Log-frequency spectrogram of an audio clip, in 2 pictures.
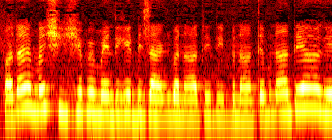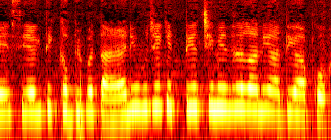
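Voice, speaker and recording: A woman's voice: fairly quick, dark tone, a little hiss or hum. A woman telling a love story in a casual spoken way, acting out the characters' lines herself. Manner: acts out both girls' lines with rising pitch and force.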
